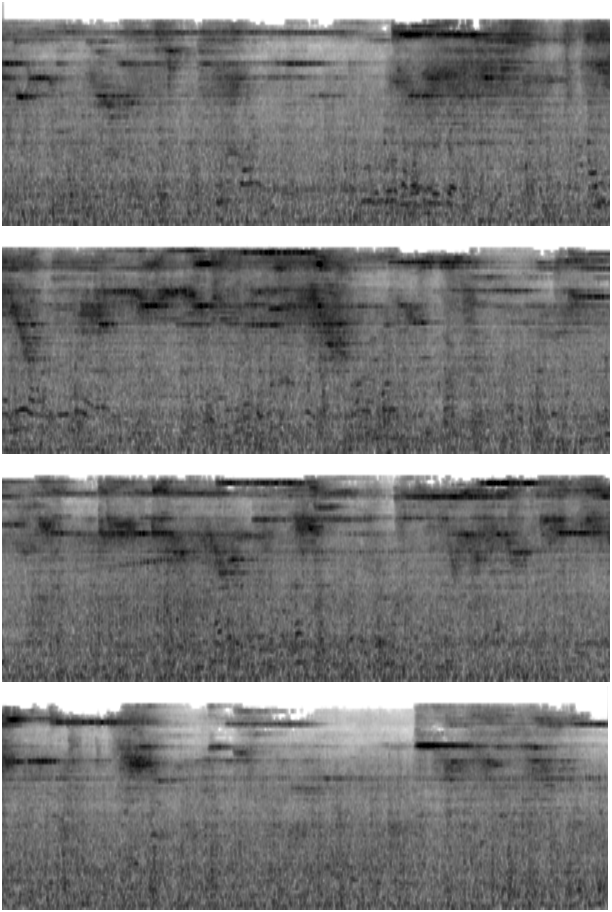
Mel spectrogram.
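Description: Long rake of Maharajas' Express passenger coaches rolling slowly past over the rails, wheels squealing against the rails in high-pitched screeches that come and go over a steady rumble.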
